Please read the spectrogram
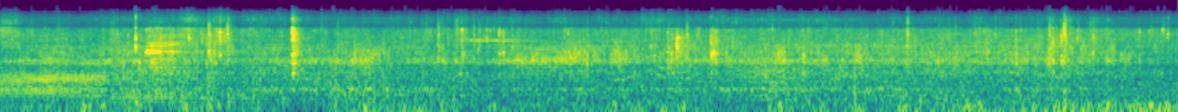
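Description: Wind buffeting the microphone of a bike-mounted camera while riding a mountain bike along a paved street, a steady low rumble with tyre and road noise under it. A low hum sounds in the first second, and a few faint clicks come through.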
